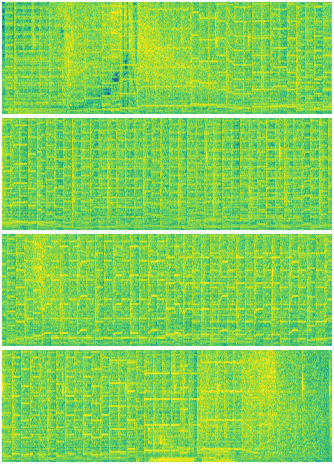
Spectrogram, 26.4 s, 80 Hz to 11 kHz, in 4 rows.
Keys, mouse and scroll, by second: 1.3-2.5 drag, 3.5 click, 4.9-10.7 drag, 12.1-18.6 drag, 19.7-21.0 drag, 22.2-23.2 shift+drag, 24.0 click, 25.7 click.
